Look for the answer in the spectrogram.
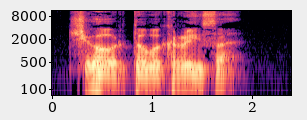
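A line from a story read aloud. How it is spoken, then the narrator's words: Grumble then cough. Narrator (Russian): Проворчал он и закашлялся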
